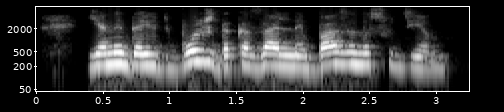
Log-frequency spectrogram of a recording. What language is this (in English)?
Belarusian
